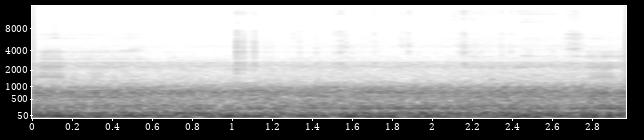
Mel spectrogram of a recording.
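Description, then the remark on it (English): Steady low road rumble from inside a moving car in traffic with semi trucks ahead, a continuous engine and tire drone with faint higher hiss and brief mechanical clicks on top, fairly loud and unbroken throughout. “There's traffic. More traffic. I don't want to get behind them semis.”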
